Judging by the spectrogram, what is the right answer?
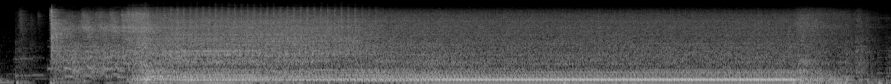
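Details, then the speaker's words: $300 Mazda Miata, ignition coil already replaced: at startup a fast light lifter tick over the idle, sometimes fading and sometimes lasting while driving; the owner hopes an oil change will flush it out. "You can hear it for a second there when it first starts up, and sometimes it goes away and sometimes it doesn't. Sometimes it just runs the entire time while you're driving with that tick, tick, tick, tick, tick, tick, tick in the lifters."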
